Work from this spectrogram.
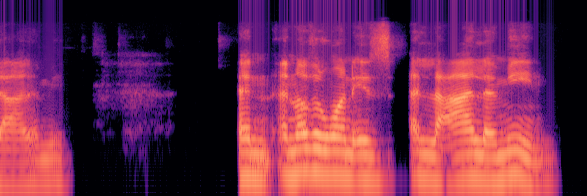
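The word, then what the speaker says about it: العالمين: That's why the lam is pronounced entirely. So we're saying al-alameen because it's easy.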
